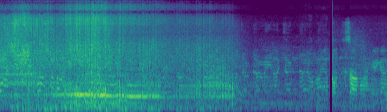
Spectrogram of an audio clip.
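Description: Loud, dense engine roar of a triple-motor drift car at a drifting festival, launching hard off the line for several seconds before the noise cuts off, leaving quieter crowd and background sounds with a sharp click near the end.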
